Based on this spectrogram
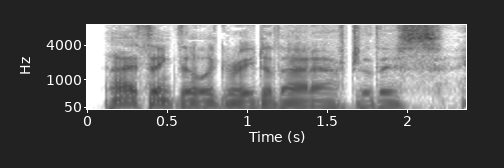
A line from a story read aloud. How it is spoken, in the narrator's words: he said dryly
